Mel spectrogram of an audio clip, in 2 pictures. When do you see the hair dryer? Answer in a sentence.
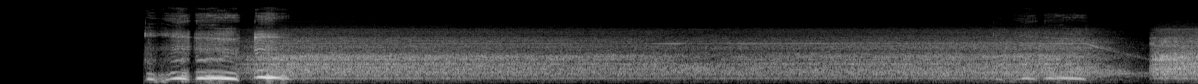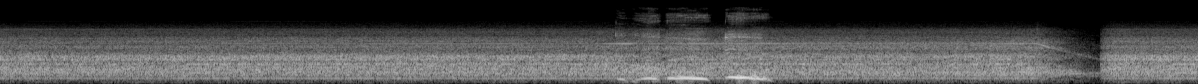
The hair dryer can be heard from 2.2 to 23.9 s.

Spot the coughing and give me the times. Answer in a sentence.
You can hear the coughing from 1.4 to 2.9 s, from 9.9 to 10.9 s and from 18.1 to 19.7 s.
